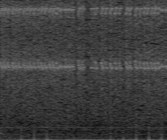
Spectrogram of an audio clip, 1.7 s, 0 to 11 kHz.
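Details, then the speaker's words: Nursing-student demonstration with a stethoscope at the left sternal border, second intercostal space (pulmonic area): regular soft lub-dub heart sounds about 60 a minute, a normal single S2 from pulmonic valve closure. "are hearing the sound of the pulmonic valve closing the blood has been pumped out of the right ventricle to the lungs we normally will hear one sound s2"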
